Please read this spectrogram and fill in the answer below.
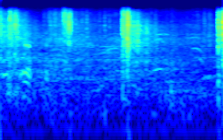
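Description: Weapon strikes landing on steel armour and shield in full-contact armoured combat, with a polearm against sword and shield. Three sharp clashes: one right at the start, a fainter one about two-thirds of a second in, and the loudest about a second and a quarter in.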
